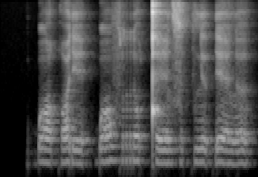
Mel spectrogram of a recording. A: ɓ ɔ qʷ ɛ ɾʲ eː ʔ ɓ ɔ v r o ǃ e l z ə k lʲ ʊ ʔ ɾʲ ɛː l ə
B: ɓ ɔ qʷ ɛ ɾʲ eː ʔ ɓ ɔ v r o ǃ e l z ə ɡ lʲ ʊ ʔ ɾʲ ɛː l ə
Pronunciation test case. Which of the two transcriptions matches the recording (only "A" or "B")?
A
